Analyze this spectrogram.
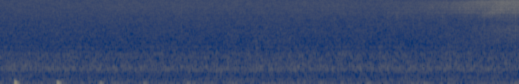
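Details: Korotkoff sounds heard through a stethoscope during blood pressure cuff measurement: soft low taps that fade out within seconds.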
